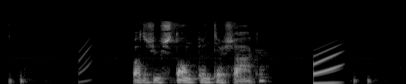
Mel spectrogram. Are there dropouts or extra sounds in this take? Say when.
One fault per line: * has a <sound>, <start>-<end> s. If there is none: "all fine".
* has a chirp, 0.8-0.9 s
* has a chirp, 3.1-3.5 s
